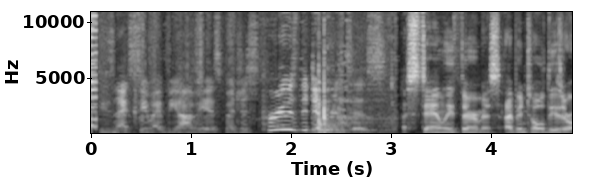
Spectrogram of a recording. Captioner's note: none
